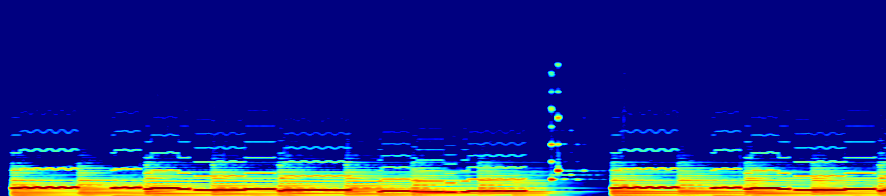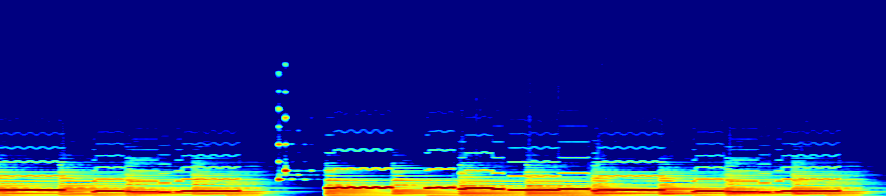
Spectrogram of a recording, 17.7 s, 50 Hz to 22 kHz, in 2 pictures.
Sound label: Chord 7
